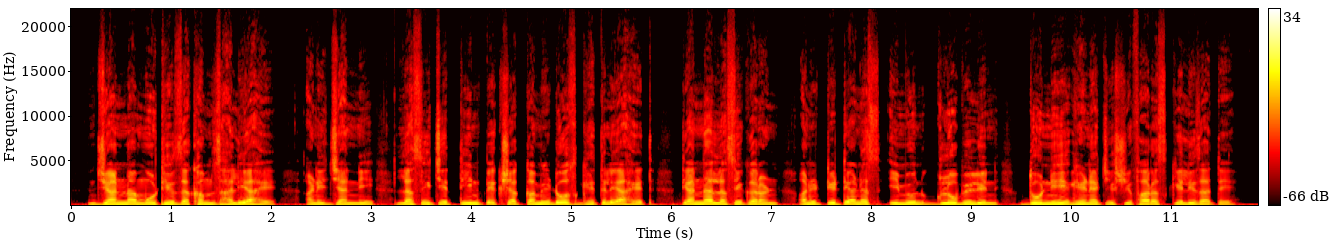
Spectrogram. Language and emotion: Marathi, neutral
